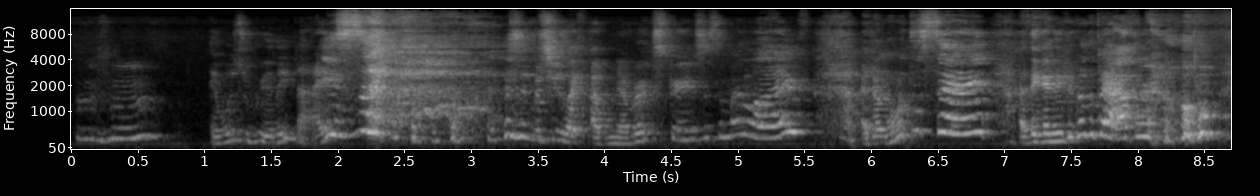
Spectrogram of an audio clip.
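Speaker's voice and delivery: high, small mock woman's voice, rising; little Russian woman. Quiet woman overwhelmed by a new experience, high little Russian-woman impression. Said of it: "this, like, quiet little Russian woman".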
